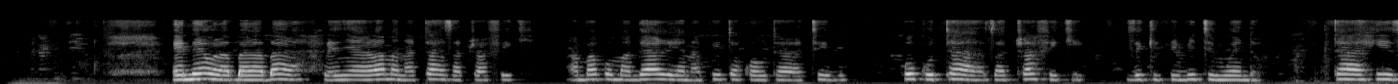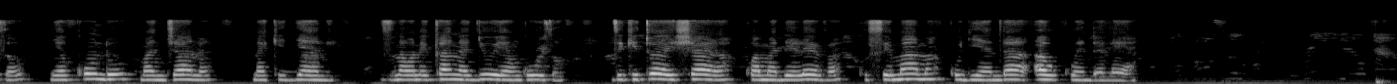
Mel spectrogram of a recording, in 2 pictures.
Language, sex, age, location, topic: Swahili, female, 18-24, Dar es Salaam, government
